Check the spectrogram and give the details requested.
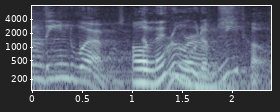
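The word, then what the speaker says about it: Lindwyrm: no young Master atreus those are leaned worms that's how you pronounce it I attend the branches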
